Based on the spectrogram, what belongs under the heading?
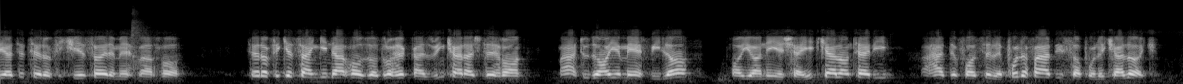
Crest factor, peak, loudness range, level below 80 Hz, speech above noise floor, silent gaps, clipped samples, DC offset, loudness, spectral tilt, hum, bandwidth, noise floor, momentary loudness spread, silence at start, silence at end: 16 dB; -2 dBFS; 1 LU; -68 dBFS; 45 dB; none; under 0.1%; under 0.1%; -17 LUFS; -3 dB/octave; none; 6.2 kHz; -63 dBFS; 7 LU; 0 s; 0.3 s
